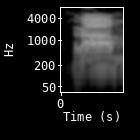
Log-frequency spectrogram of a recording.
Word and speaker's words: राम: राम में अंत में अ है। म देर तक अगर बोले उच्चारण करें राम, तो अ अंत में सुनाई दे रहा। अ उसका स्वर है।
